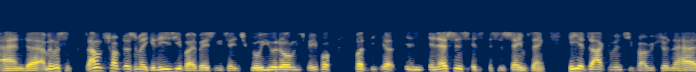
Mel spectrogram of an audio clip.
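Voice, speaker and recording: Speaking at a very fast pace in a New York accent, the man has a medium pitch and ordinary pitch variation. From Queens, New York.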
